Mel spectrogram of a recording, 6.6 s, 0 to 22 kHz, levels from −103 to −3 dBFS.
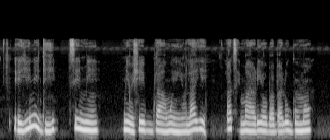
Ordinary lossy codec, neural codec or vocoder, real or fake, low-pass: none; none; real; none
